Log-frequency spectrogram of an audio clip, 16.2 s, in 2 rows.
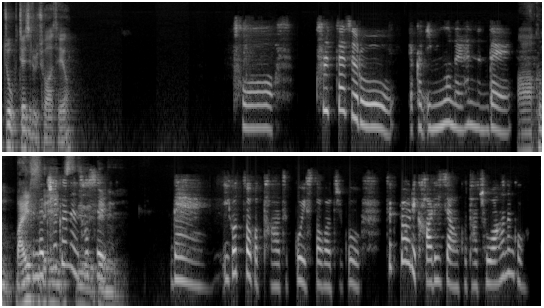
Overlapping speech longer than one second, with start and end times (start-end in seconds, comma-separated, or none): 8.5-9.8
